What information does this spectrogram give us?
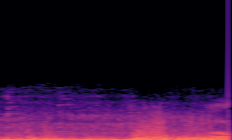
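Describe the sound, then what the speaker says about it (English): Strong wind buffets the microphone in a continuous low roar during a bicycle ride, loud and close, with gusts swelling and easing throughout. "There's the wind. It's very windy."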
